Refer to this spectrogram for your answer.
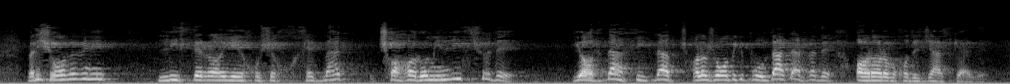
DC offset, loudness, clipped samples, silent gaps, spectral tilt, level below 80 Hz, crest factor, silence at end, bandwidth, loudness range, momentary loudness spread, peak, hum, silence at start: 5%; -19 LUFS; under 0.1%; none; -9 dB/octave; -46 dBFS; 18 dB; 0.1 s; 7 kHz; 3 LU; 12 LU; 0 dBFS; none; 0.25 s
